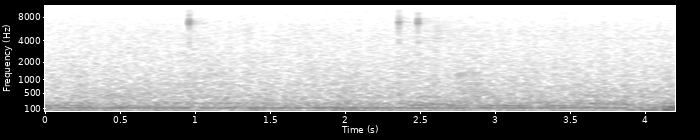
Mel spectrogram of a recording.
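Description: Near silence over a steady low hum, with a few faint computer mouse clicks: one about a second in and a quick pair about halfway through.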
